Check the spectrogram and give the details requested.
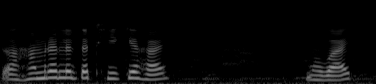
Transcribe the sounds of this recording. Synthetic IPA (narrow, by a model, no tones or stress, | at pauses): t̪ɔɦəmɾalelt̪ɔʈʰikeɦəj | mobail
